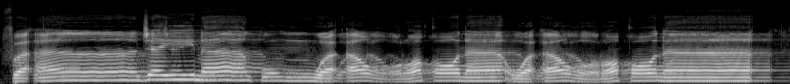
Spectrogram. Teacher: واو باریک حرف ہے اور حمزہ بھی جو ہے وہ باریک ہے، آگے غین، را اور قاف جو ہے وہ موٹے حرف ہیں، اور قاف کے اوپر قلقلہ بھی ہو رہا ہے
